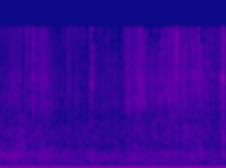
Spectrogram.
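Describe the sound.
Crinkling and rustling of a gift bag being opened, a soft, continuous papery crackle with small irregular crunches throughout and no voices.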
